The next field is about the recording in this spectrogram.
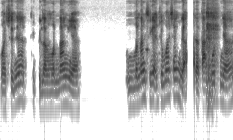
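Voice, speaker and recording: In a Javanese accent, the speaker comes through dry with no echo over a quiet background. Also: man. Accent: Javanese-tinged speech. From Central Java, Purworejo; Central Java. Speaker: caller. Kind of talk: personal testimony. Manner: halting.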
